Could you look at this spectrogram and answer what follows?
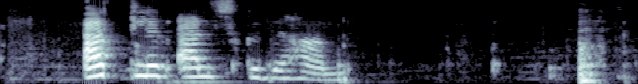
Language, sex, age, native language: Icelandic, female, 9, Icelandic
